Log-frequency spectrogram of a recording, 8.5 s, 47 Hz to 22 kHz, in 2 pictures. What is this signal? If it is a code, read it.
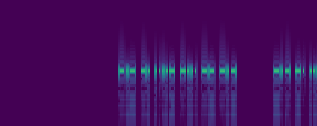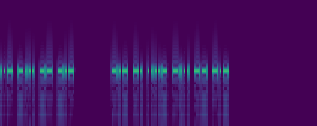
Morse code, heard as a keyed tone, about 51 wpm, 700 Hz. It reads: KN4BMK KN4BMK KN4BMK
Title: USA Call Signs - 6 Characters - Repeated 3x - 50wpm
